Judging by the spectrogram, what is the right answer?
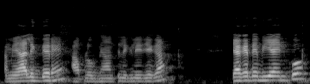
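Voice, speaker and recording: A man's voice: fairly high pitch, rapid-fire, bright, forceful tone. A man teaching a history coaching class, who asks questions, answers them himself and repeats the key names again and again. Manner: drills key names by repetition, dictates notes.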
